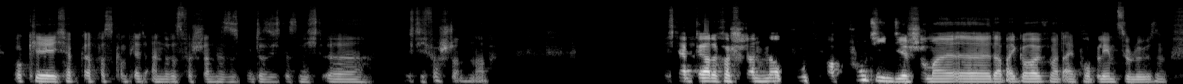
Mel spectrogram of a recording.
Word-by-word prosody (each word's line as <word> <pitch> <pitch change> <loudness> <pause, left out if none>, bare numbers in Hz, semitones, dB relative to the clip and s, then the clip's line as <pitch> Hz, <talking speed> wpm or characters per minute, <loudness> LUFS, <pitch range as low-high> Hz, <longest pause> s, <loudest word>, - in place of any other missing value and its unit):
Okay, 140 -3 +3
ich 130 - -3
habe 140 -1 -7
grad 135 -2 -8
was 130 +1 -12
komplett 130 0 -12
anderes 125 0 -9
verstanden. 125 -1 -12
Es 115 -1 -13
ist 115 +1 -15
gut, 125 -2 -21
dass 120 -2 -9
ich 115 0 -16
das - - -20
nicht, 120 -3 -14
äh, 120 -2 -7 0.5
richtig - - -17
verstanden 145 0 -11
habe. - - -14 1.8
Ich 395 - -13
habe 155 - +3
gerade 150 -1 +9
verstanden, 150 0 +1
ob 150 -1 +4
Putin 170 - -8
ob 140 - -4
Putin 175 -8 +1
dir 135 0 +5
schon 130 0 -4
mal, 130 0 +3
äh, - - 0
dabei 130 0 +1
geholfen 130 0 +2
hat, 125 - -4
ein 120 - -4
Problem 125 -1 -3
zu 125 -1 -6
lösen. 120 +2 -5
130 Hz, 195 wpm, -21 LUFS, 125-140 Hz, 1.8 s, gerade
